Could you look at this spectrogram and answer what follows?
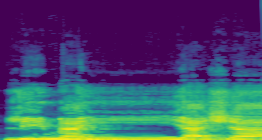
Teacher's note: अब यहाँ पर वक़फ़ करेंगे तो वक़फ़ की सूरत में हमज़ा जो है ये साकिन हो जाएगा। जब एंड पे हमज़ा की अदायगी होगी तो हमज़ा जो है झटके के साथ अदा होगा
